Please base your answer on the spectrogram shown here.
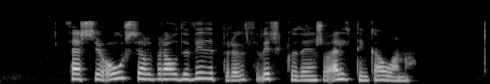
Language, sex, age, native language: Icelandic, male, 12, Icelandic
